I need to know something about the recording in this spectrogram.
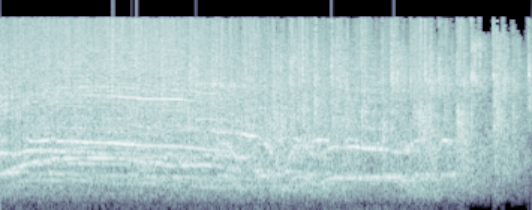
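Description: A loud crowd bursts into sustained applause mixed with cheering and high-pitched shouts, dense clapping filling the room for several seconds before tapering slightly at the end.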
